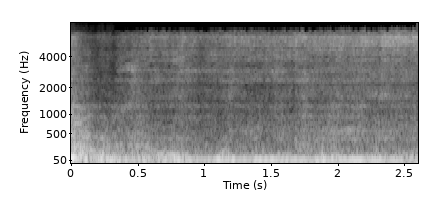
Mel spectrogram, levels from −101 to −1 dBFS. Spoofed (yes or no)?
yes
